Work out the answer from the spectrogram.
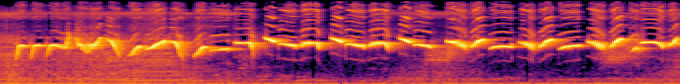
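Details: Chinese hwamei in a morning singing session training its competition voice: rich, loud whistled phrases, sliding notes that rise and fall, delivered in a rapid continuous stream with brief breaks between phrases.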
